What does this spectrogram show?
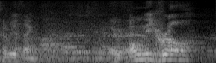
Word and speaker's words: Gruul: Only Gruul. It's only Gruul, because it rhymes with Zool.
